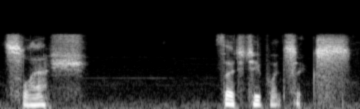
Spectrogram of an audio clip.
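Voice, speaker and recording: A man's voice: mid-range voice, steady tone, drawn-out words, sharp tone, husky, dull audio. A man giving casual livestream commentary as he plays a flight simulator, thinking aloud in a chatty, self-deprecating way.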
